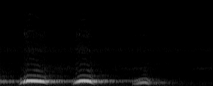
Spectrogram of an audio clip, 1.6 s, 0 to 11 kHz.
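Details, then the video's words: Spotted dove in the kuk-kuk style, used as a model for other doves: two strong, low coos followed by a fainter, lower closing note, all within about a second. "Suara Burung Tekukur Kuk 2 Gacor Untuk Melatih Tekukur Lain Biar Ikut Gacor"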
